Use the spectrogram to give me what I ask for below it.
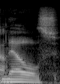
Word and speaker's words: Niels: uh on his behalf your name is spelled like it should be niels the fact that it's nells yeah it's it's denmark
